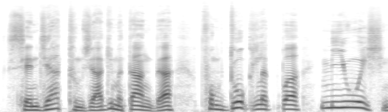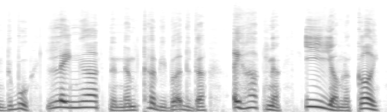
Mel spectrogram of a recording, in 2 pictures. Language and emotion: Manipuri, angry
